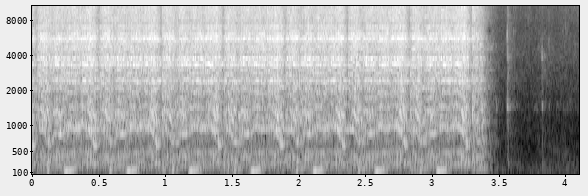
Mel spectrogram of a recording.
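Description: An engine sitting on a garage floor, showing no compression on cylinder four, cranks with a loud, rhythmic chugging for about three and a half seconds, then cuts out, leaving only a couple of faint clunks.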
